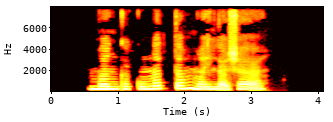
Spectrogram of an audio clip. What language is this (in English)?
Yanahuanca Pasco Quechua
